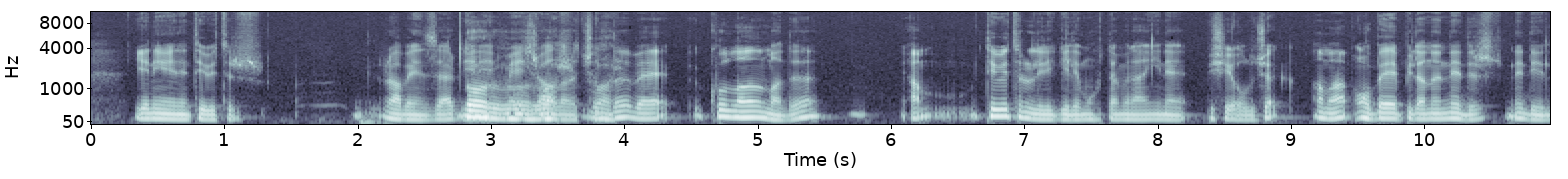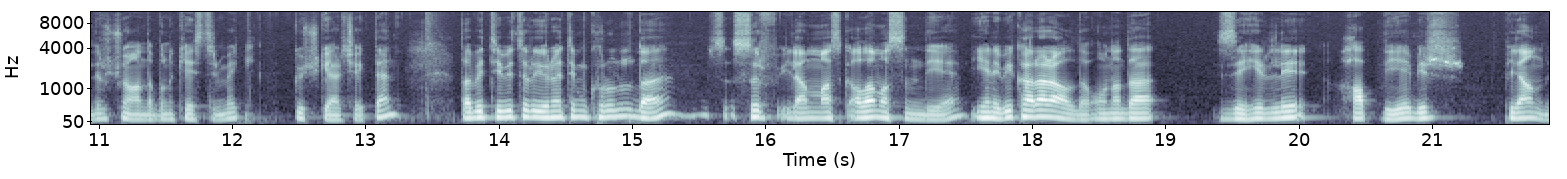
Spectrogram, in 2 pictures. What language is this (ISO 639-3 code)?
tur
